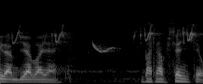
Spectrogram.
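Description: A single short bird chirp about a second in, sliding down in pitch, between snatches of a man's voice.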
